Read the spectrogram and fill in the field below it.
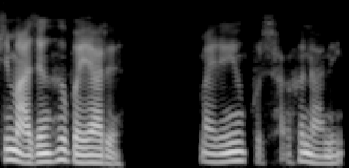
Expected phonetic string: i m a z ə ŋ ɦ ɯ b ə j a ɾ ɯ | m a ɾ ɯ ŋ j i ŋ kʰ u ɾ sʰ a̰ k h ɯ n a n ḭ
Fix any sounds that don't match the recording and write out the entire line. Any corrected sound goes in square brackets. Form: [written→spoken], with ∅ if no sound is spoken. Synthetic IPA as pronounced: i m a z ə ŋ ɦ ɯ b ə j a ɾ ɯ | m a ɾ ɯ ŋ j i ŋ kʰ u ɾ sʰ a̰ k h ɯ n a n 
